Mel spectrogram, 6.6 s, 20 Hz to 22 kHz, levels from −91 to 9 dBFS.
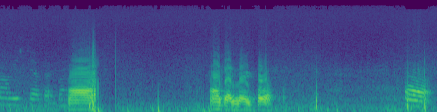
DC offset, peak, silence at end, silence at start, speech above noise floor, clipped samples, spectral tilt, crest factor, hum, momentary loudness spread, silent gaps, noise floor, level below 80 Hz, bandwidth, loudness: under 0.1%; -6 dBFS; 0 s; 0 s; 23 dB; under 0.1%; -7.5 dB/octave; 16 dB; none; 24 LU; none; -40 dBFS; -38 dBFS; 18 kHz; -19 LUFS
